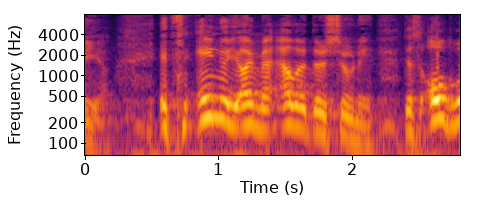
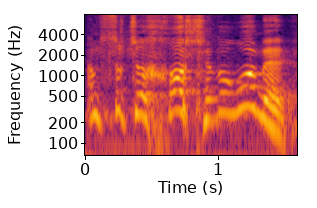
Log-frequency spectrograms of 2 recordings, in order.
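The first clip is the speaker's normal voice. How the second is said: put-on indignant old woman; 10 semitones higher than usual. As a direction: play the insulted old woman demanding respect. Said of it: "She says".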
